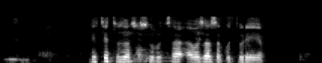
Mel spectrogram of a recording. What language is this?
Kinyarwanda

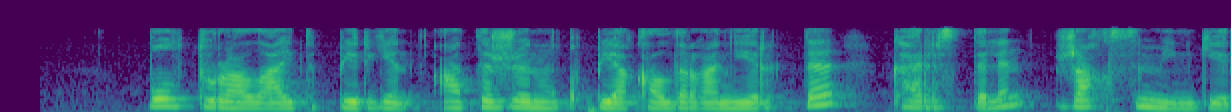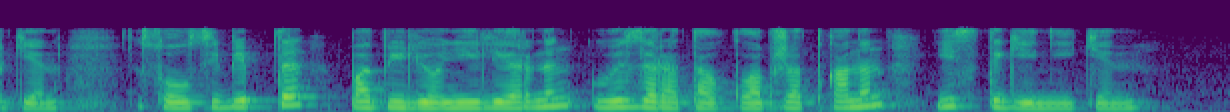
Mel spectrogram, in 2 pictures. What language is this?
Kazakh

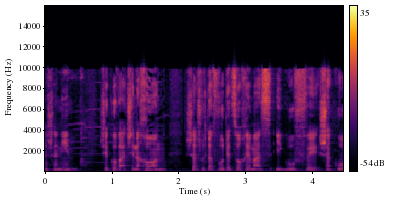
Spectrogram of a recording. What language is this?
Hebrew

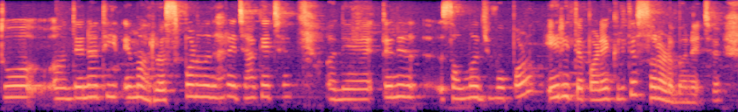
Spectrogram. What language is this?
Gujarati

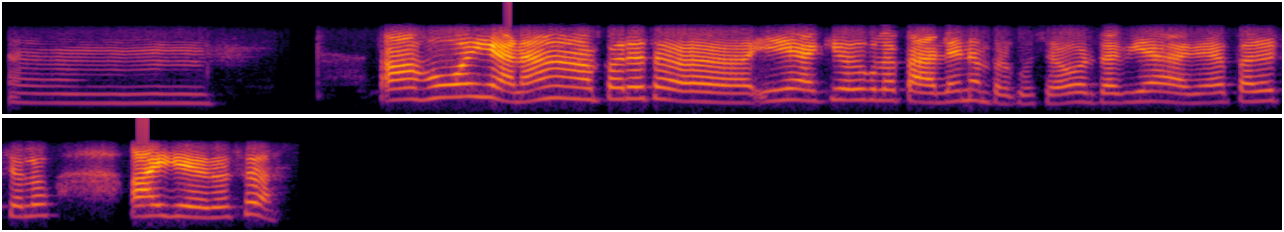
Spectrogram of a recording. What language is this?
Dogri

